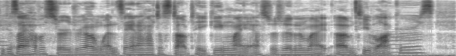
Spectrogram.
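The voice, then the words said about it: Voice sounds weird, lower. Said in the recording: “My voice sounds weird ... my voice is dropping again”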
